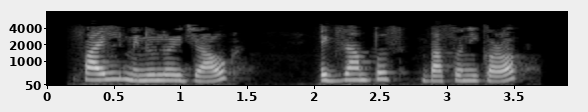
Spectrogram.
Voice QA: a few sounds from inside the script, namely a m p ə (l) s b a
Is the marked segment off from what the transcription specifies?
no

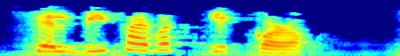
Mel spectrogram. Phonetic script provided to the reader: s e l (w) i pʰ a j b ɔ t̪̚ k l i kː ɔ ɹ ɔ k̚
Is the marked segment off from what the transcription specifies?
yes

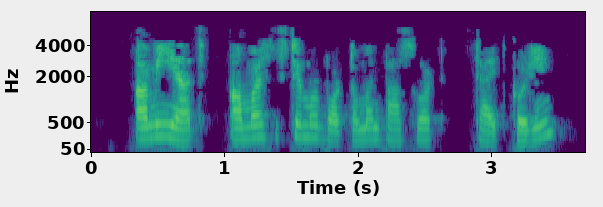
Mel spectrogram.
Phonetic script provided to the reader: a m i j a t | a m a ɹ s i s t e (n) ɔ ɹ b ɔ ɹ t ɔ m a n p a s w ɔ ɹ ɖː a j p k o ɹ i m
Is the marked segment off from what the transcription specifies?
yes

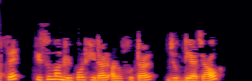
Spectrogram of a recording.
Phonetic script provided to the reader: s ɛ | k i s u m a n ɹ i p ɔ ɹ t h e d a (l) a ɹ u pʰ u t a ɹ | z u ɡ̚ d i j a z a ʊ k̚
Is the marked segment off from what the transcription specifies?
yes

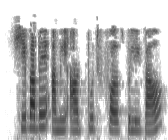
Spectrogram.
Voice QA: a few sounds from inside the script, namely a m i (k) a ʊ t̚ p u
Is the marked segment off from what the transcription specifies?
yes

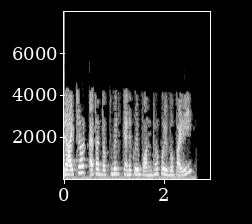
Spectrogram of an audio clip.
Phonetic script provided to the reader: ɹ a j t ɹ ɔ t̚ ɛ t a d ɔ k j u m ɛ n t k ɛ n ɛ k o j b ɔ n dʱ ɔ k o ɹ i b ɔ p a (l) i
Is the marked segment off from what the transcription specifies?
yes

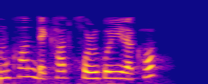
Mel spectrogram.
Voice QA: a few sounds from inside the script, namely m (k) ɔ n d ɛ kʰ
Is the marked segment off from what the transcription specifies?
yes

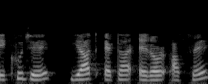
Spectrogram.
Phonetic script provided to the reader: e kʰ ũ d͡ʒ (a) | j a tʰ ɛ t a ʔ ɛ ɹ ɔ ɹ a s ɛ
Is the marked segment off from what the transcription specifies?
yes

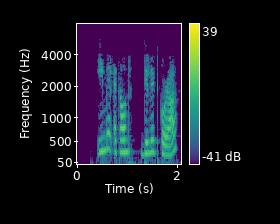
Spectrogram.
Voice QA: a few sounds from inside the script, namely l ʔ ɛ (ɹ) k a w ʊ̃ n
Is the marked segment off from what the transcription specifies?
yes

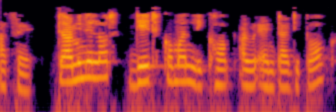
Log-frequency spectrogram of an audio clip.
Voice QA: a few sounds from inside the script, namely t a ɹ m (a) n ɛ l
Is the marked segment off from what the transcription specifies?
yes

